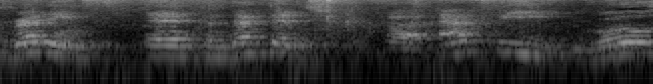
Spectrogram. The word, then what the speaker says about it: Reading: the university of reading or is it reading already how did they pronounce it reading right okay universal redding and conducted at the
